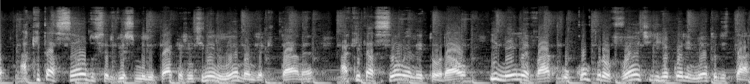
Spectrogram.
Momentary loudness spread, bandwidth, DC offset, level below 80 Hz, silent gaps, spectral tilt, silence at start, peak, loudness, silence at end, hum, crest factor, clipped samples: 4 LU; 16 kHz; under 0.1%; -24 dBFS; none; -5 dB/octave; 0 s; 0 dBFS; -9 LUFS; 0 s; none; 8 dB; under 0.1%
